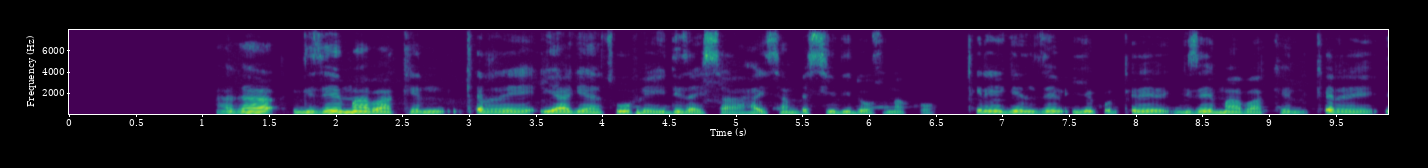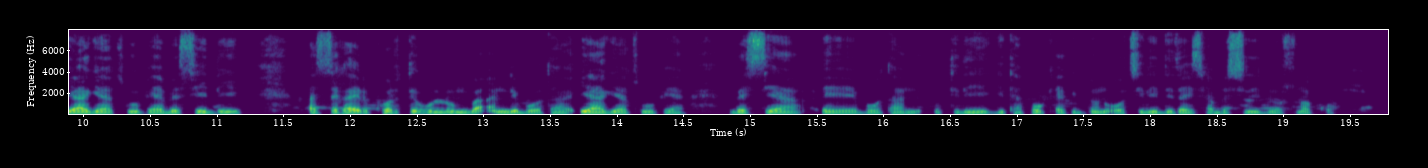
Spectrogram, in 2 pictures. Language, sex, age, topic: Gamo, male, 25-35, government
